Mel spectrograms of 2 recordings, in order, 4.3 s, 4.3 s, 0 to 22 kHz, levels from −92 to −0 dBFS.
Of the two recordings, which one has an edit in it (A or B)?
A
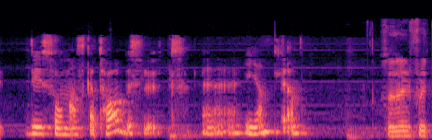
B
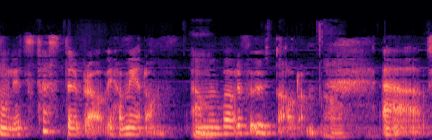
B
